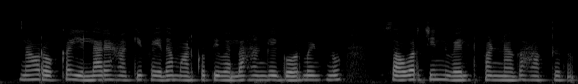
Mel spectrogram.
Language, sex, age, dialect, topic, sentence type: Kannada, female, 18-24, Northeastern, banking, statement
